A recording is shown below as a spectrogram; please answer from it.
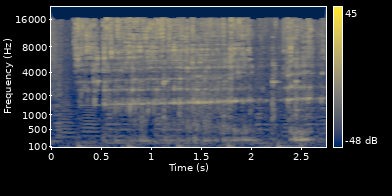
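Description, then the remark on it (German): Water pours steadily into a small bottle for a few seconds, filling it about halfway, a continuous gurgling splash with a faint ringing tone, without any talking. “Als allererstes kommt in unsere kleine Flasche hier vielleicht mal so eine gewisse Menge Wasser.”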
